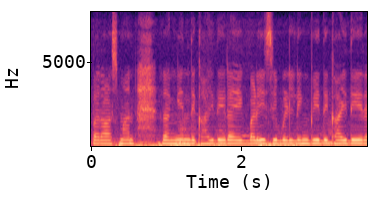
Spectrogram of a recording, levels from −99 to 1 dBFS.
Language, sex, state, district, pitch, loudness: Hindi, female, Bihar, Jahanabad, 200 Hz, -16 LUFS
